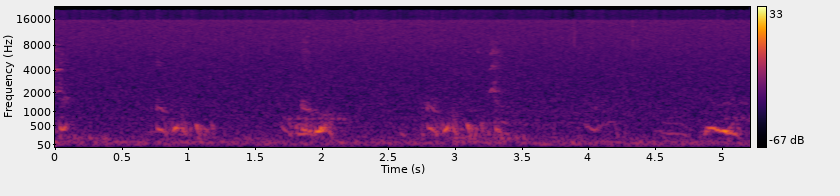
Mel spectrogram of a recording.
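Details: Sharp-tailed Grouse courtship displays on a lek at Glacial Ridge NWR, northwest Minnesota, in early April after a snowstorm, around dawn, heard from a blind. They give low, hollow clucks and coos about once a second, some with short upward whoops, over a quiet background.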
